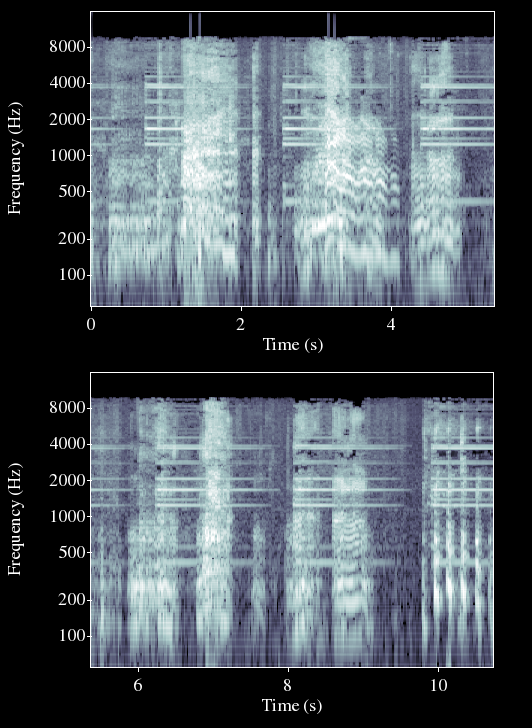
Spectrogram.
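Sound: dog barking and growling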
